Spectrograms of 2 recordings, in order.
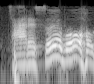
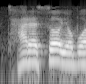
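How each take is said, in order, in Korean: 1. 따뜻하고 정말 기뻐하는 것처럼 들려요. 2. 비꼬는 듯하고 못마땅하게 들려요. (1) "아 감정이 느껴지죠" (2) "어조나 억양 어감이 분명히 다를 거다"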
